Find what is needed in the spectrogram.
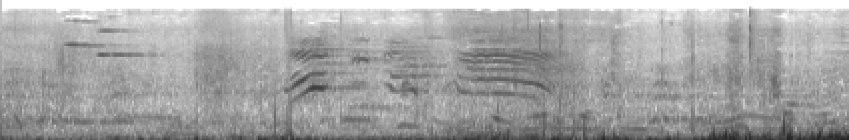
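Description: Children's high-pitched calls and squeals from a playground, two short bursts in the middle, over a low rumble that grows louder near the end.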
